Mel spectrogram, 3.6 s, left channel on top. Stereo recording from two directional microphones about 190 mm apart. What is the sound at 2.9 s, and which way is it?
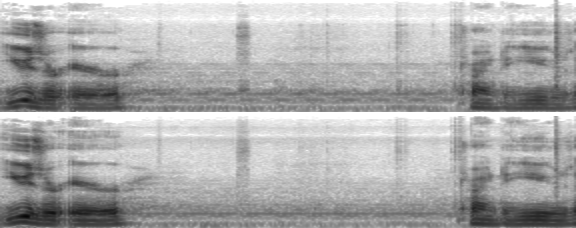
Speech, 55° right (ahead or behind).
